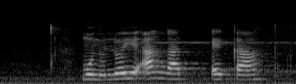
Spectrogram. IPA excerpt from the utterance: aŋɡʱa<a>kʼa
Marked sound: incorrect: ɛ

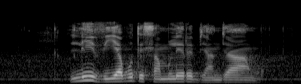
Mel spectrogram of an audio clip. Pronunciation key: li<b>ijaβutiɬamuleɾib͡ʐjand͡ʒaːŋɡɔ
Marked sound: incorrect: v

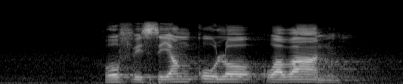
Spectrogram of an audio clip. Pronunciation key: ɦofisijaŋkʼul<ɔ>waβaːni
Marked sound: correct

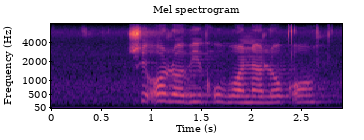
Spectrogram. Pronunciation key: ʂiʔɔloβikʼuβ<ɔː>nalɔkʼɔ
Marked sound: incorrect: ɔ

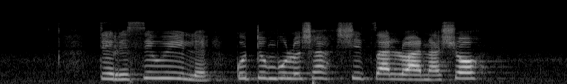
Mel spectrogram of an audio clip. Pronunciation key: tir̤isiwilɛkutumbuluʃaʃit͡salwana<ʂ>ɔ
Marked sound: incorrect: ʃ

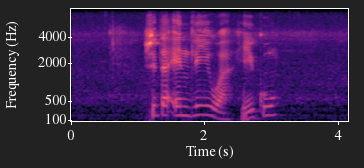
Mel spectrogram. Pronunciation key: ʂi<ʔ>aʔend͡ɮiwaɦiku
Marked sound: incorrect: t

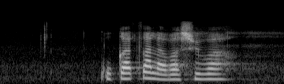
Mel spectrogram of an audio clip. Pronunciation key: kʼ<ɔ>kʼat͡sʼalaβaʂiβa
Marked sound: incorrect: u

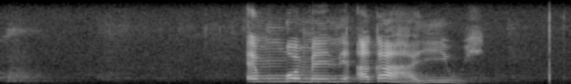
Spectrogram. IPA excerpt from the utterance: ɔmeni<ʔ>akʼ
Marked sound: correct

